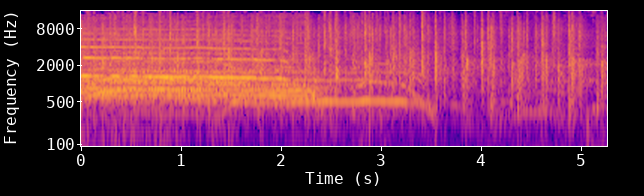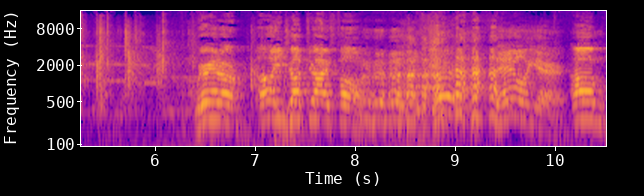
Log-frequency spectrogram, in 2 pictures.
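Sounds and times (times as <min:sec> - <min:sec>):
audience applause: 0:00.0 - 0:06.5
speech: 0:06.4 - 0:10.5
laughter: 0:08.0 - 0:09.7.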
